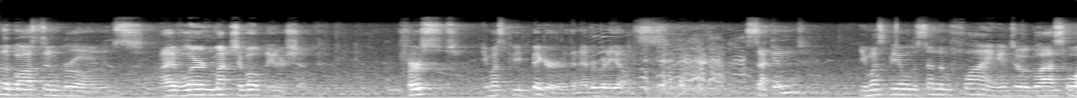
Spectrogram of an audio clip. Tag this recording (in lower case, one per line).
man speaking
monologue
speech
